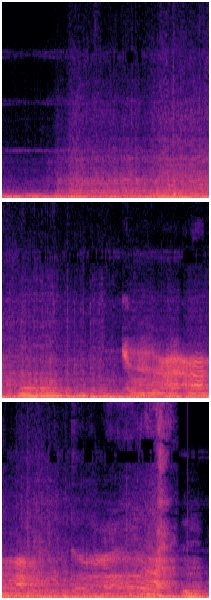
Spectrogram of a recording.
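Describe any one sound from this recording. A heavy crate scrapes as it is pushed across the floor.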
